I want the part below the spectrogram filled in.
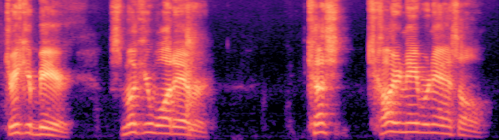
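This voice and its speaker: A man's voice: high-pitched, lively intonation, normal speed, a bit bright. A middle-aged American man hosting a show, ranting bluntly and profanely and rambling as he goes. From United States. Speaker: podcast host. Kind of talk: opinionated rant.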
